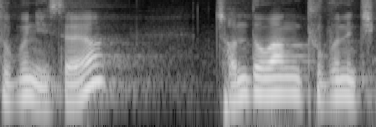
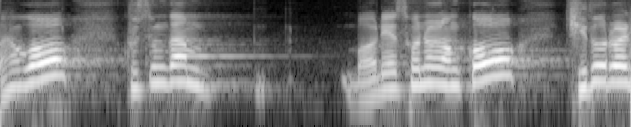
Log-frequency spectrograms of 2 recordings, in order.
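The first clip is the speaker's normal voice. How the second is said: a preacher climbing into full force; fervent preaching; 9 semitones higher, 7 dB louder than usual. Acted. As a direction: pour it out like an impassioned revival preacher. Preacher recounting fervent prayer.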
